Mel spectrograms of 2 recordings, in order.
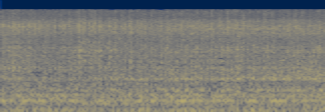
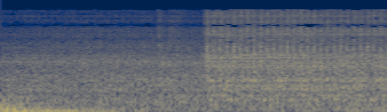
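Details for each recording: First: Tata Safari (new version), noise from engine front after start, at idle: harsh steady rattling whir over the idle, pointing to a failed alternator clutch pulley with broken balls, fixed by replacing the pulley. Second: Tata Safari (new version) diesel, complaint of a loud noise from the engine front after starting: started for a check, it idles smooth and silent with no whine or rattle, pointing to the alternator as the noise source.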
